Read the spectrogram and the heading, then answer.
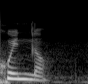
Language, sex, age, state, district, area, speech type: Assamese, female, 30-45, Assam, Darrang, rural, read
